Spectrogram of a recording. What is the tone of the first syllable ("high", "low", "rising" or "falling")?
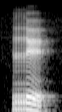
falling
